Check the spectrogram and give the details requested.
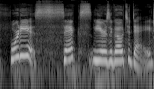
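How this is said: The voice rises at the end like a question. It sounds like a question. "Sounds like a question"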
